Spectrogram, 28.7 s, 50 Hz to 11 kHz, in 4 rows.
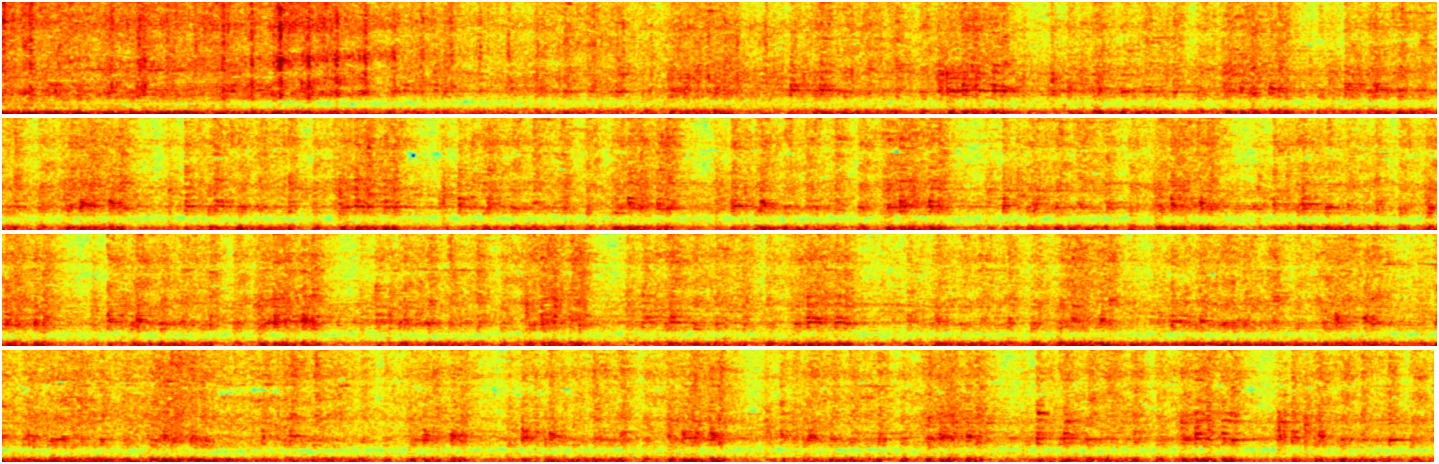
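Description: An express train's passenger coaches passing close at speed, with a steady rumble and the clickety-clack of wheels over the rail joints. About the first second and a half also carries the low drone of the twin ALCO WDM-3D diesel locomotives, which drops away as they pull past.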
